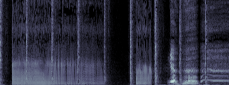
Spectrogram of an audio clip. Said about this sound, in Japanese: でっかいおならでお返しするからね。どう？臭くてたまんないでしょ。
